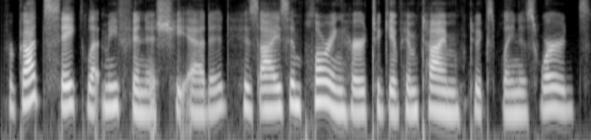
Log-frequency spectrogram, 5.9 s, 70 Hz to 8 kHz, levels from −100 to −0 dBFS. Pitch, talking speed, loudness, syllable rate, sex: 200 Hz, 205 wpm, -20 LUFS, 4.4 syllables/s, female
